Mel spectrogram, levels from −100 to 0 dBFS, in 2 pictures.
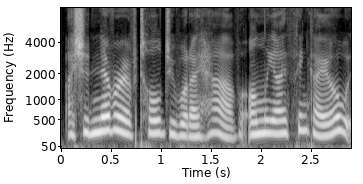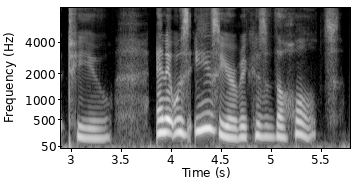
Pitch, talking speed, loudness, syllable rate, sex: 220 Hz, 260 wpm, -17 LUFS, 5.8 syllables/s, female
